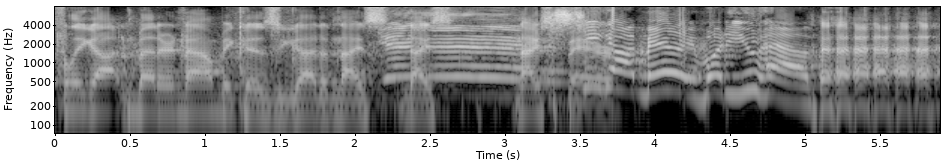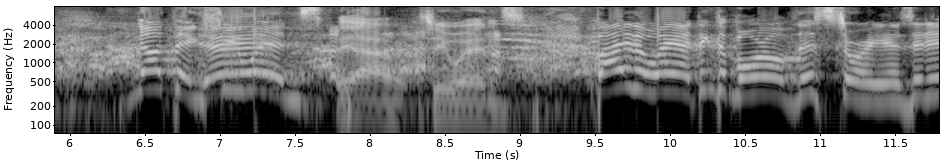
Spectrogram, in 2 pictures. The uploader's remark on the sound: DateFails LIVE at Saint Rocke.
